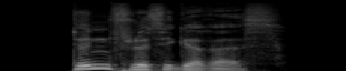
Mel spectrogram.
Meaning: strong/mixed nominative/accusative neuter singular comparative degree of dünnflüssig
- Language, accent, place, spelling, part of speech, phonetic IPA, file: German, Germany, Berlin, dünnflüssigeres, adjective, [ˈdʏnˌflʏsɪɡəʁəs], De-dünnflüssigeres.ogg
